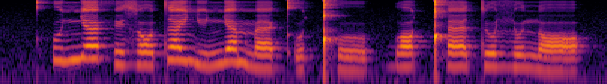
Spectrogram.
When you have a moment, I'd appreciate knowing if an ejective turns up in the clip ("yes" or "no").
yes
